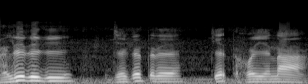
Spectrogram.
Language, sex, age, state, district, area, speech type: Santali, male, 45-60, West Bengal, Dakshin Dinajpur, rural, read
